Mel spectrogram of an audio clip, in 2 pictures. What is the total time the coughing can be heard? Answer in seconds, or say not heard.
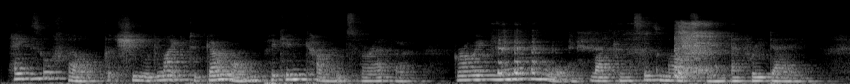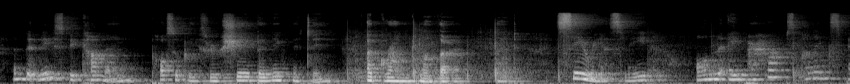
2 s.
